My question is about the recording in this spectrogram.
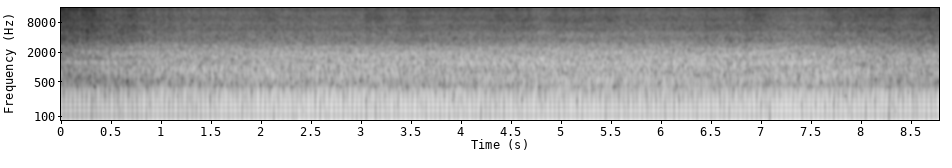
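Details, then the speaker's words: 2016 Husqvarna LGT2654 lawn tractor with K-46 transaxle, started without choke: a steady, even single-cylinder putter with a smooth low drone, no misses or knocks. Engine runs clean and healthy, smooth throttle. "we're gonna fire it up for you i've never had to choke it and it starts right up with no problem the throttle is smooth definitely has a good sound to"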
